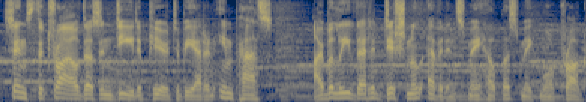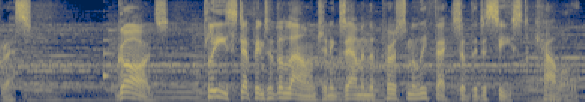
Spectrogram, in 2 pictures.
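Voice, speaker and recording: A man's voice: on the low side, expressive, a little fast, close to an everyday voice. A man voicing a stern, authoritative judge in a video game, speaking in a formal, stately and commanding manner. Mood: measured authority. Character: stern, authoritative male judge presiding over a trial. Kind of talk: theatrical video game voice acting. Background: game music.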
